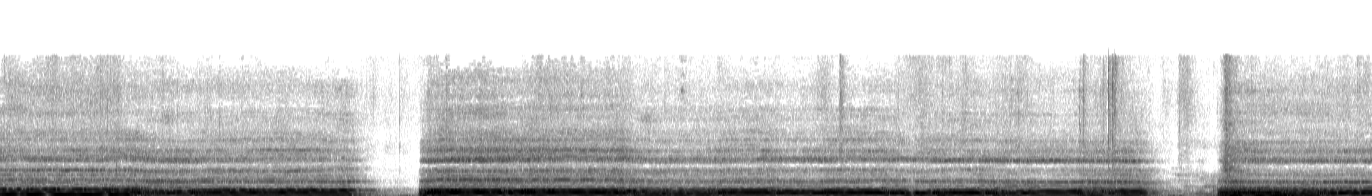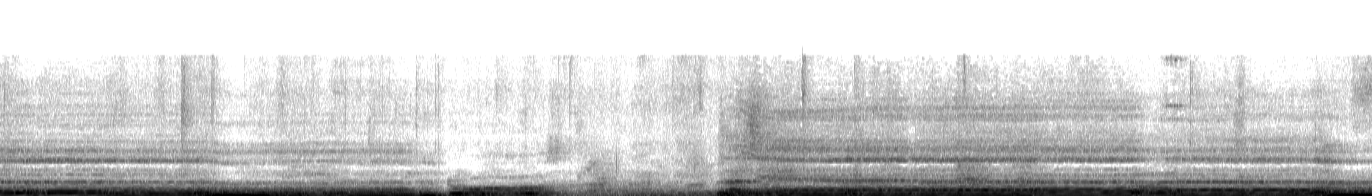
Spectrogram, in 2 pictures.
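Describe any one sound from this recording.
A man chants a reading aloud in a slow, drawn-out voice nearby, pausing now and then for breath.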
